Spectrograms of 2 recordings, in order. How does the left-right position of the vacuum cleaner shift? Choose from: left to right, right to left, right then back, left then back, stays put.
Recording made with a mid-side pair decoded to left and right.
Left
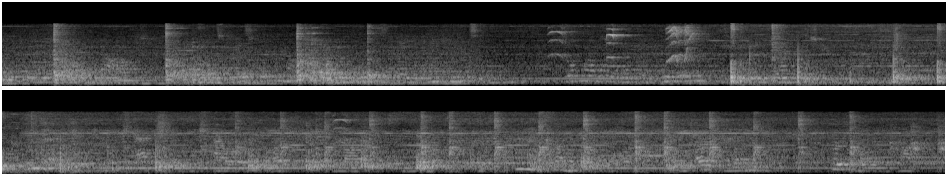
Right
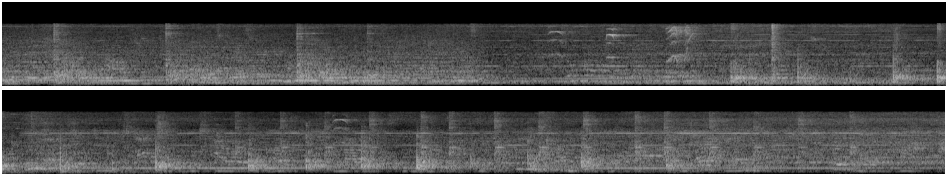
left then back.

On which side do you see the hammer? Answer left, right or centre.
left.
